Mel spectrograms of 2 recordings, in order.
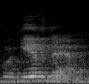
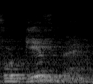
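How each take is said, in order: First: "forgive them" said firmly at full voice, FORGIVE stressed and falling; strong plea. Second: "Forgive them" repeated much softer, in wonder, FORGIVE falling; awed echo. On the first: Jesus asking pardon for his executioners, firm and clear. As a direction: press on FORGIVE, steady and sure. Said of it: "He spoke strongly and clearly". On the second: Thief repeating the words to the crowd, in hushed wonder. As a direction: hush it, as if hardly believing it. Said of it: "Can you believe that?". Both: Acted.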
